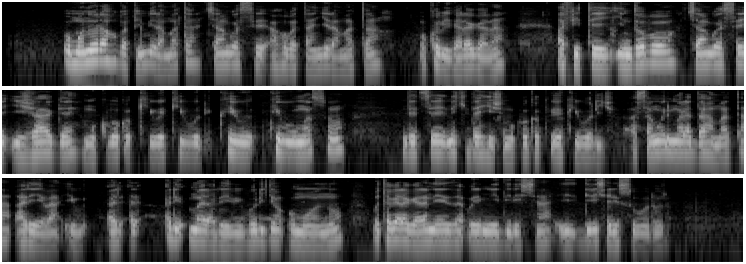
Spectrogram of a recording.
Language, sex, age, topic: Kinyarwanda, male, 25-35, finance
